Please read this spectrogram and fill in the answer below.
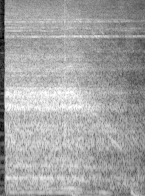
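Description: Countertop blender motor running at full speed, blending a milk-based protein shake, then winding down and fading out after about a second.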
